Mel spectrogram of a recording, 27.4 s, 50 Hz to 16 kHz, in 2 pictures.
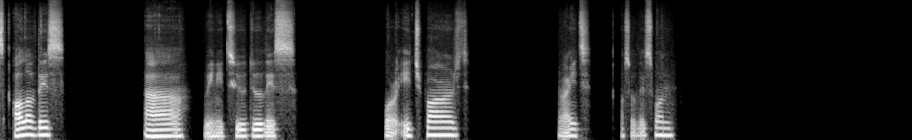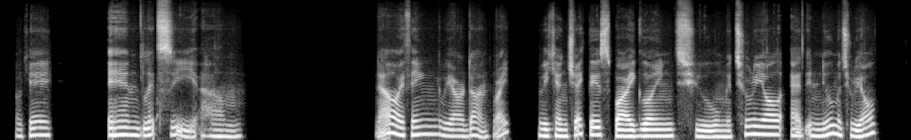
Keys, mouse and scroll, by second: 0.0 shift+middle click, 1.1 alt+shift+click, 1.9 ctrl+z, 2.3 alt+shift+click, 2.8-4.1 middle drag, 4.8 alt+shift+click, 5.4 middle click, 5.9 shift+middle click, 7.0 alt+shift+click, 7.5 q, 8.0 scroll down 1, 8.2 middle click, 9.2 alt+click, 9.9 ctrl+z, 10.1 scroll up 2, 10.3 shift+middle click, 10.9 alt+click, 11.2 scroll down 2, 11.3 shift+middle click, 11.4 middle click, 11.6 scroll up 3, 11.7 shift+middle click, 12.1 alt+shift+click, 12.2 scroll down 1, 12.2 middle click, 12.4 scroll up 1, 12.7 alt+shift+click, 12.9 middle click, 13.1 q, 13.4-14.1 scroll down 1, 14.1 click, 14.4 middle click, 15.3-16.4 middle drag, 16.6 middle click, 17.7-22.0 middle drag, 21.6 scroll down 1, 22.4 shift+middle click, 24.2 click, 25.3-27.0 drag, 27.0 scroll down 3.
